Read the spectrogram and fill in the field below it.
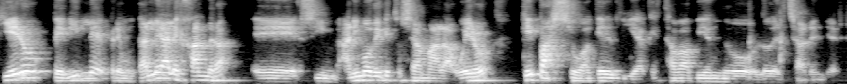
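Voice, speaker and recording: A man's voice: lowish voice, animated, moderate pace, hardly any pauses. A male host of a live stream, greeting viewers effusively and passing questions to guests. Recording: roomy echo.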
